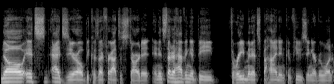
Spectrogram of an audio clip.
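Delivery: ordinary talk, nothing marked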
